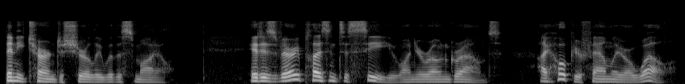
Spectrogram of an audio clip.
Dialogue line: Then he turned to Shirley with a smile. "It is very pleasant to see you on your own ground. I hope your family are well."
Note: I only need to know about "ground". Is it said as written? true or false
false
